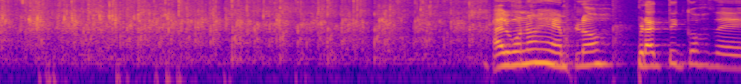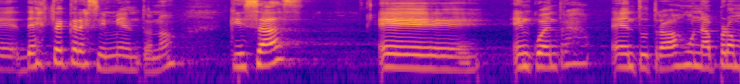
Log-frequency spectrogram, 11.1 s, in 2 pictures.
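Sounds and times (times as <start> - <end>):
applause: 0.0 - 4.8
speech: 3.7 - 11.1.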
